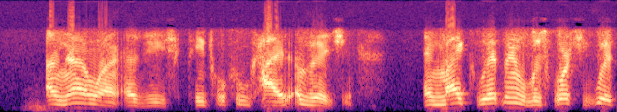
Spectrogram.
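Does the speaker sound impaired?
Yes: voice box damage from tracheostomy; fire at 30, medic's trach tube damaged voice box, traumatic brain injury, 1-2 week coma; about 35 years since injury, past therapy and psychiatrists; lasting physical voice challenge from damaged voice box.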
